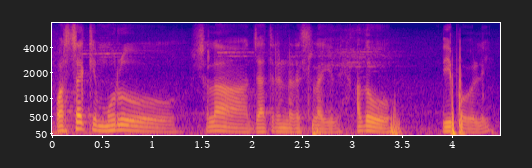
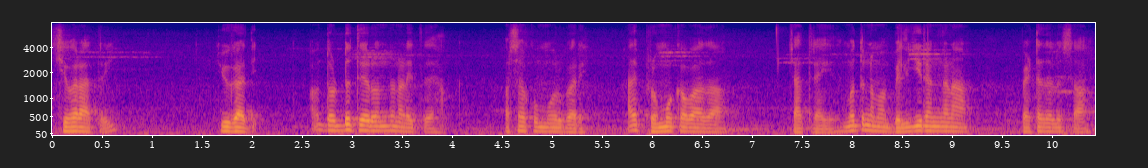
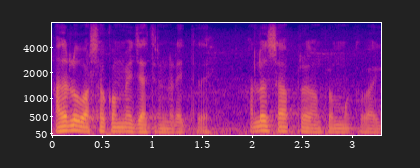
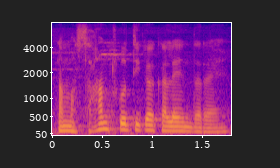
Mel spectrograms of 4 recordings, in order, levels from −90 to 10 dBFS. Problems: background sounds at intervals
